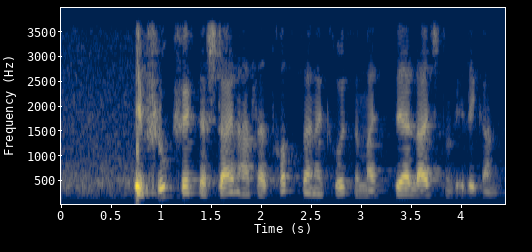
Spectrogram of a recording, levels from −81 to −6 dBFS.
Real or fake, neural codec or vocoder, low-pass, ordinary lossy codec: real; none; 3.6 kHz; none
